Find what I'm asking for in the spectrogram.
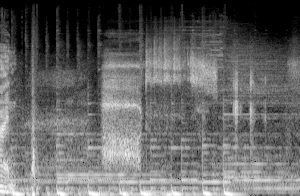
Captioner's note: sighs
